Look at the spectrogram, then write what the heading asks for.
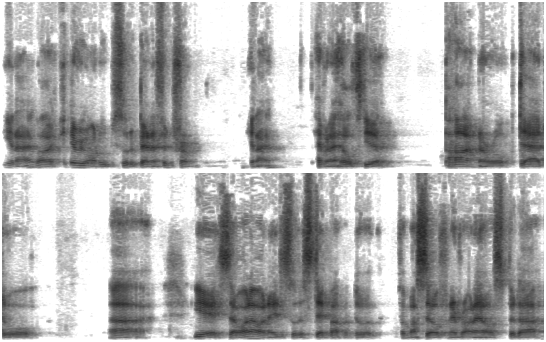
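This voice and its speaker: A man taking part in a casual group call, plain-spoken and a little halting in his phrasing. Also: fairly low pitch, fairly even intonation, fairly bright tone. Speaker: program participant. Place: live online video call. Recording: roomy, echoey video-call sound.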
